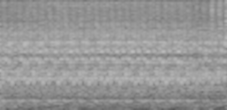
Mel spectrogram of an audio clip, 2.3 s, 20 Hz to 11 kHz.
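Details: 2000 VW Transporter T4 after oil change to 10W-40 semi-synthetic, new filter and hydraulic lifter additive: smooth, even idle with steady hum and no top-end ticking; lifter noise cured.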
